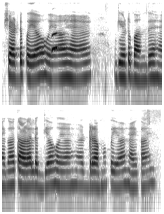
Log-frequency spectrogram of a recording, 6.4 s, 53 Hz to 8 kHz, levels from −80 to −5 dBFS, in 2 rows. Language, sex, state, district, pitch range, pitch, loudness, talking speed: Punjabi, female, Punjab, Kapurthala, 190-205 Hz, 195 Hz, -18 LUFS, 140 wpm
